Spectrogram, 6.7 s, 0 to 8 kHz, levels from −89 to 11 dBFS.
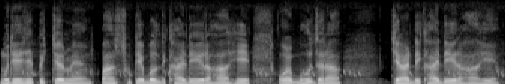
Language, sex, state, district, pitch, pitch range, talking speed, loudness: Hindi, male, Arunachal Pradesh, Lower Dibang Valley, 150 Hz, 145-155 Hz, 170 wpm, -18 LUFS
